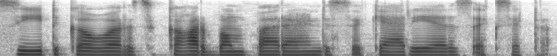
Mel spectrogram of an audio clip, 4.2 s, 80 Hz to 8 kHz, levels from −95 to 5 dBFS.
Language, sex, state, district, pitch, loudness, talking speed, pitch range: Kannada, female, Karnataka, Koppal, 170 Hz, -22 LUFS, 100 wpm, 165-175 Hz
